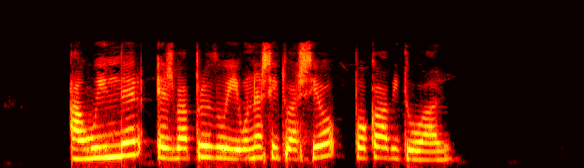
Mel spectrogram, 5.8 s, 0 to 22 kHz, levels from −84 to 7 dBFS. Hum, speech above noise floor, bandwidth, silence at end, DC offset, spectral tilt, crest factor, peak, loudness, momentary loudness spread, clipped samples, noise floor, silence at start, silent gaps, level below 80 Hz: none; 70 dB; 8.2 kHz; 1.35 s; under 0.1%; -4 dB/octave; 14 dB; -2 dBFS; -14 LUFS; 6 LU; under 0.1%; -83 dBFS; 0.7 s; none; -62 dBFS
